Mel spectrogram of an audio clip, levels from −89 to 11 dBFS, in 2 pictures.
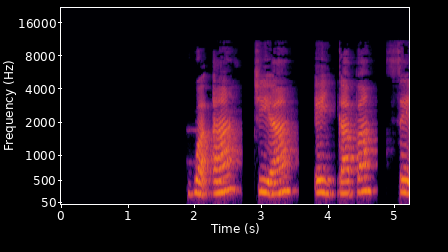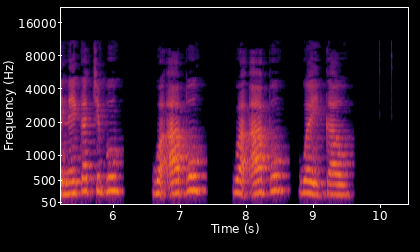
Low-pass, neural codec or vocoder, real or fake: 10.8 kHz; vocoder, 48 kHz, 128 mel bands, Vocos; fake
